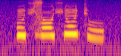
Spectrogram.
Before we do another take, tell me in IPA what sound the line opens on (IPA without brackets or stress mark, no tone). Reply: õ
